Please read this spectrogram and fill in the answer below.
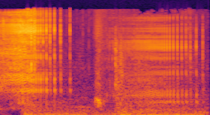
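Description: Creaking sound effect of a rope pulled taut: a brief whoosh at the start, then a low rumble under rapid creaks and clicks.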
